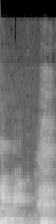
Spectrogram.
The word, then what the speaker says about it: Viognier: Randy, this wine is a Viognier. Veal what? What in the Viognier, what? pronounced Yeah, exactly. Viognier.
